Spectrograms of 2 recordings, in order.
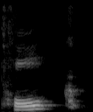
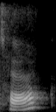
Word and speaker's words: talk: I've heard many students say tolk or talc, but we want to make sure we drop the L sound. We pronounce the word talk like walk, lock, chalk, or rock.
